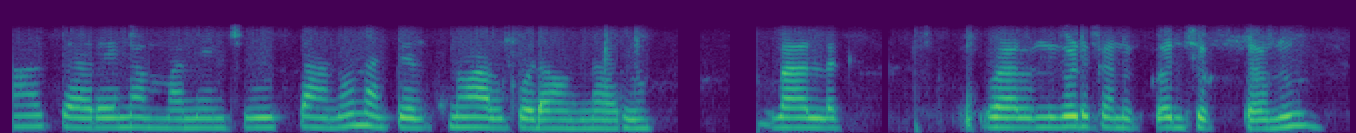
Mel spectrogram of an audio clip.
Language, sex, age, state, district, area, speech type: Telugu, female, 18-30, Andhra Pradesh, Srikakulam, urban, conversation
